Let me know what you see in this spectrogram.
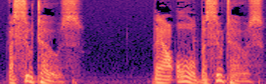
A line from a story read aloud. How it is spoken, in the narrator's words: one of his Shangaans whispered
